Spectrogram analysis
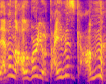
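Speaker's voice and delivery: put-on Austrian accent. Quoting strange posts from an impostor account, in a put-on austrian accent. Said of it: "like they're Austrian".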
